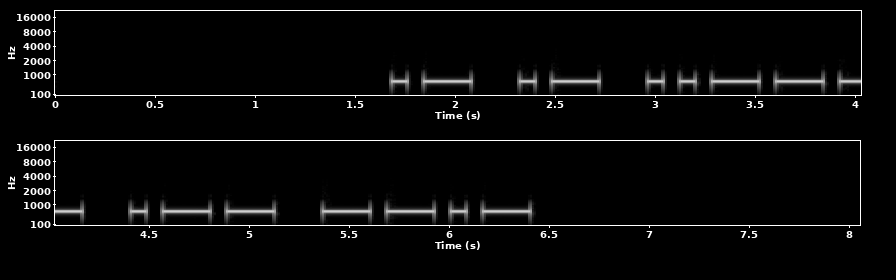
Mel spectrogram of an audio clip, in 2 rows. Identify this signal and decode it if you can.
Morse code, heard as a keyed tone, about 18 wpm, 700 Hz. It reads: AA2WQ
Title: Speed Racing - USA 2x2 Call Signs 15wpm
